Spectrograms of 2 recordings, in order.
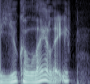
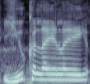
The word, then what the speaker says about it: ukulele: Ukulele, of course, comes from the original Hawaiian pronunciation, but ukulele has been in common practice in the United States, at the very least, for a long time.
